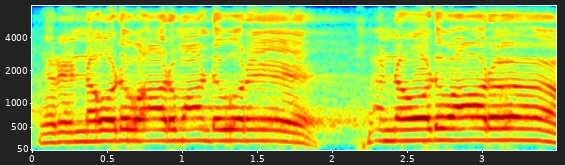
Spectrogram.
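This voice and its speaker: A man's voice: very high-pitched, completely flat delivery, a little slow. A man with a Tamil accent preaching and leading a pleading, repetitive prayer as a pastor in a church prayer hall. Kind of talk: sermon and loud congregational prayer. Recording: long hall reverb with faint ambient noise.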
